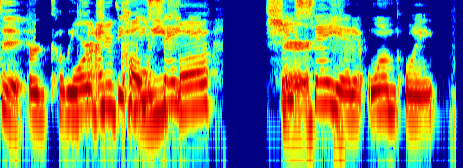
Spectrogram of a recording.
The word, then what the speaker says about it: Burj Khalifa: or I don't know how to pronounce it. Burj Khalifa.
